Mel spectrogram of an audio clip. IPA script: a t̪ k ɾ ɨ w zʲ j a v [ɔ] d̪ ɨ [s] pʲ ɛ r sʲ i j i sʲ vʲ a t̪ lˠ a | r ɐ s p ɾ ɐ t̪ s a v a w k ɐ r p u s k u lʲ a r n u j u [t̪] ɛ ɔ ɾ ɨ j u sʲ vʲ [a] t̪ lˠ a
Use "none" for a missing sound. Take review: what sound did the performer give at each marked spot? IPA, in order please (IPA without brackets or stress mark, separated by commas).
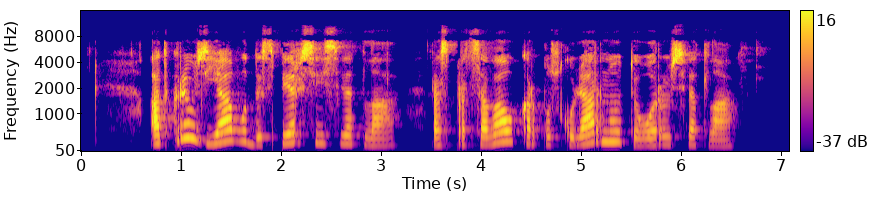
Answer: u, s, t̪, a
